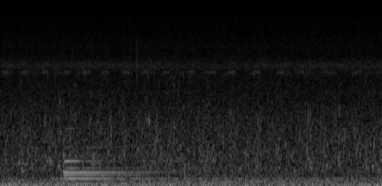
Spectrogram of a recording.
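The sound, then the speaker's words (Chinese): A river babbles and rushes in a steady, unbroken wash of water noise, with a brief faint tonal hum around the first second and no voices. “你就这样放松的被潺潺的河水冲刷着，感觉全身都吸饱了滋养的水分。”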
